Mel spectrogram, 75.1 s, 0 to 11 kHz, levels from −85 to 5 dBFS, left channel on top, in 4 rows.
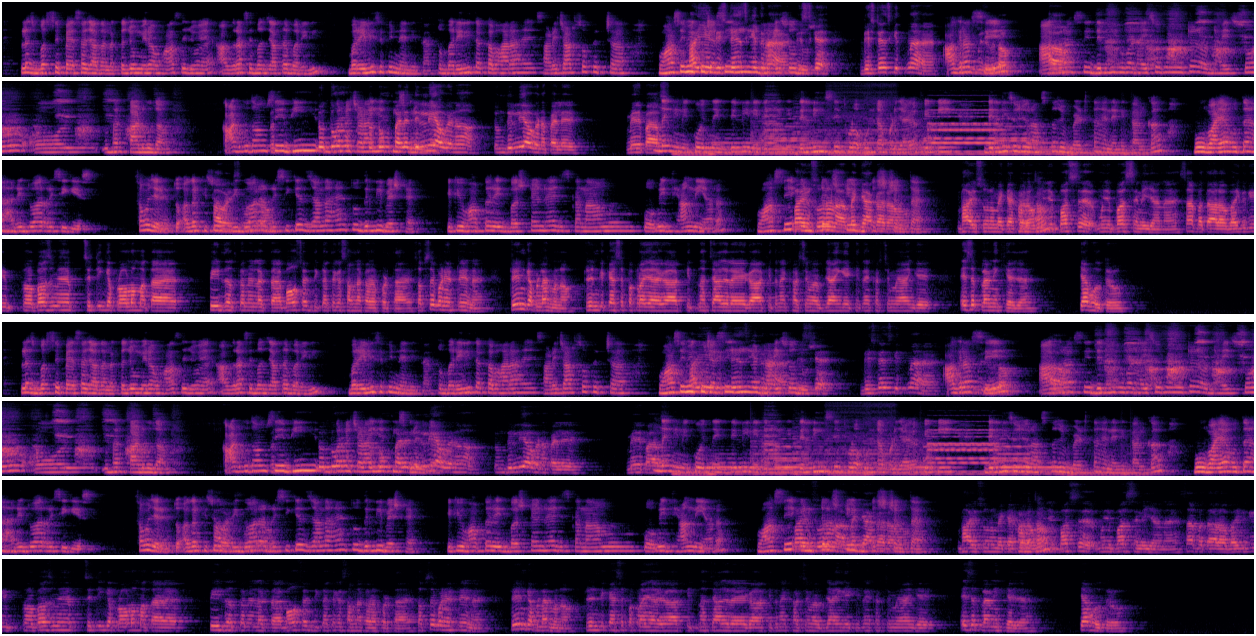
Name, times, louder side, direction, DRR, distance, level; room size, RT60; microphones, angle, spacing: voice 1, 0.3-4.7 5.2-9.6 9.8-12.3 14.1-15.1 15.5-21.3 22.1-25.3 28.5-36.4 36.7-38.9 39.6-43.7 44.2-48.4 48.9-51.4 52.8-53.3, equal, 5° left, 0.4 m, -26 dB
voice 2, 10.3-12.4 12.9-14.0 14.5-15.1 15.7-16.0 22.8-22.9 23.5-25.9 26.2-27.4 28.1-28.7 40.7-41.6 49.4-51.2 51.9-59.0 59.5-63.6 64.0-70.3 70.7-71.8 72.5-73.2, left 5 dB, 90° left, 0.5 m, -26 dB
sound 1, 16.4-21.4, right 3 dB, 45° right, 1.2 m, -35 dB
Keyboard (musical), 28.8-36.1, right 1 dB, 25° right, 1.8 m, -30 dB
4.6 x 4.4 x 5.1 m
head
